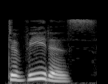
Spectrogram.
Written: devidas

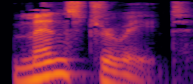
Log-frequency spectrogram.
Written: menstruate

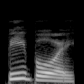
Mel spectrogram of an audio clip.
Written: b-boy

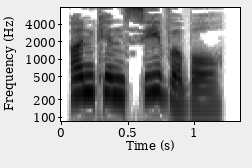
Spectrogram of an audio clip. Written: unconceivable

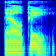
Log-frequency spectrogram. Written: lp

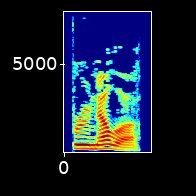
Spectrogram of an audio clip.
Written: brunella

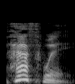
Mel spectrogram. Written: pathway

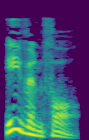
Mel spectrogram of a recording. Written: evenfall

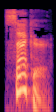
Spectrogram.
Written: sacker

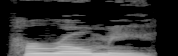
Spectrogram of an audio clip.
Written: hiromi

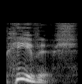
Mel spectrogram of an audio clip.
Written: peevish

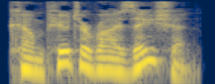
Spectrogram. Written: computerization

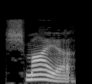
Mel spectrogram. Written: Schmaiah

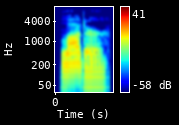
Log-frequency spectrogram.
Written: lawter

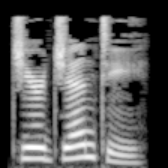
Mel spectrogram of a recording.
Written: girgenti

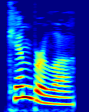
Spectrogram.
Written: kimberely

